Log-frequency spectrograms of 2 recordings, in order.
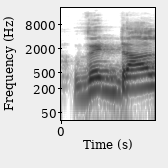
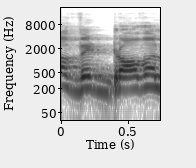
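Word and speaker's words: withdrawal: विड्रॉल नहीं होता, विड्रॉवल होता, WITHDRAWL, DRAWL, विथड्रॉवल, DRAWAL, drawer, विथड्रॉवल, DRAWAL।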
